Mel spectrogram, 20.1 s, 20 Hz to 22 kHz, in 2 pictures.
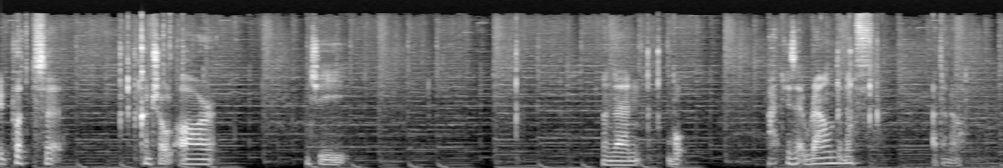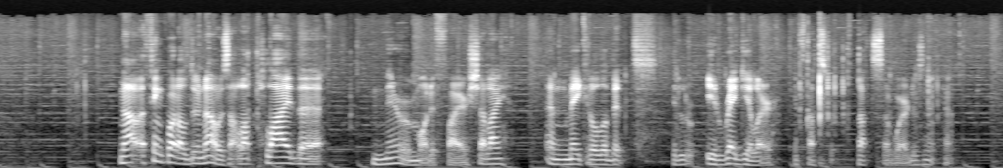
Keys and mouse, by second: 1.0 ctrl+r, 1.7 click, 2.3 g, 3.2 click, 3.5 middle click, 3.9 g, 4.2 click, 4.5 middle click, 5.2 shift+middle click, 5.6 middle click, 6.2 Tab, 6.4-6.8 middle drag, 7.0 middle drag, 7.5-8.0 middle drag, 8.1 Tab, 8.4 2, 9.1 middle click, 10.3 click, 10.5 g, 11.7 click, 12.2 Tab, 12.3-13.0 middle drag, 13.3 Tab, 13.9 middle click, 14.7 middle click, 15.3 middle click, 16.2 middle click, 16.8 middle click, 17.3 middle click, 17.7 2, 17.9 a, 18.1 a, 18.6 middle click, 19.0 g, 19.3 click.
